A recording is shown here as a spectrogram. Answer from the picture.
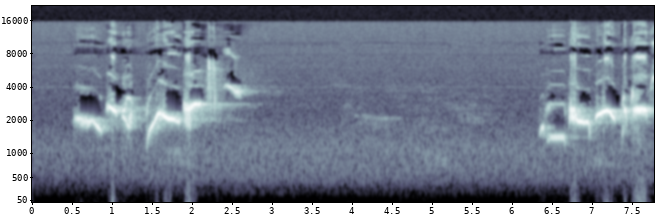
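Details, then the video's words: Blackbird song: two phrases of varied, fluty whistled notes with rising and falling slurs, ending in higher twittery flourishes, separated by about three and a half seconds of silence. "CANTO DO MELRO PRETO-BLACKBIRD CORNER"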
